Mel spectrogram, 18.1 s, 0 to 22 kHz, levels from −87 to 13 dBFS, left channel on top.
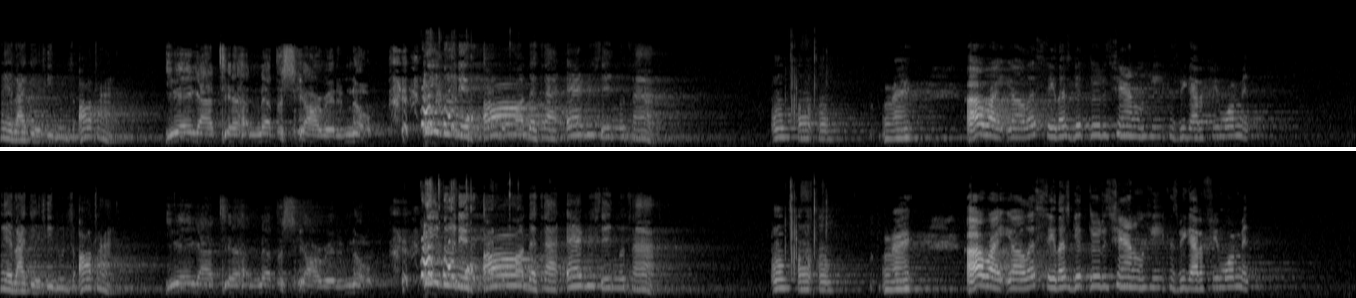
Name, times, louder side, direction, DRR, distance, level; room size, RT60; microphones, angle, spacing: voice 1, 0.0-1.5 5.6-8.8, right 2 dB, 30° right, 7 dB, 0.8 m, -40 dB
voice 2, 2.2-6.1, left 4 dB, 50° left, 13 dB, 0.5 m, -44 dB
voice 3, 5.6-6.6 10.3-11.1 11.8-16.6, right 5 dB, 60° right, 13 dB, 0.6 m, -37 dB
29.5 x 22.5 x 5.2 m, 2.7 s
head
